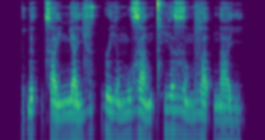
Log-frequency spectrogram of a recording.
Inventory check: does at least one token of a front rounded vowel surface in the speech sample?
no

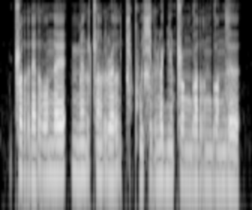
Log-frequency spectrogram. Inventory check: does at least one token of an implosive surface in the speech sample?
no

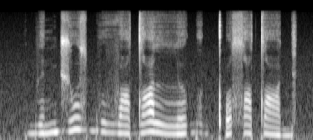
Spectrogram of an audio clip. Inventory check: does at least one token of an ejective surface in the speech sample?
yes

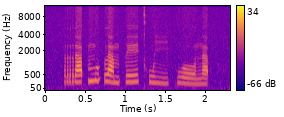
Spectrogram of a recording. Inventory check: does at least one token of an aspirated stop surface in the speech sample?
yes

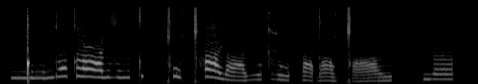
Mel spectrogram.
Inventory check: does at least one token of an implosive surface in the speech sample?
no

